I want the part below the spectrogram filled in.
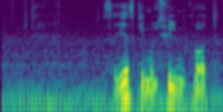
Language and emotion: Russian, neutral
